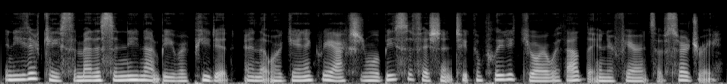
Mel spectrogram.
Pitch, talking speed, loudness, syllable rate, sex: 190 Hz, 205 wpm, -17 LUFS, 6.3 syllables/s, female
